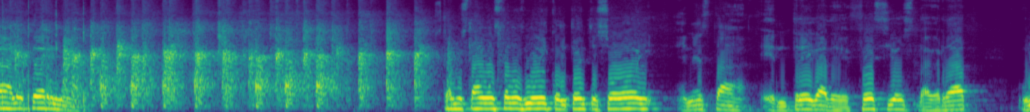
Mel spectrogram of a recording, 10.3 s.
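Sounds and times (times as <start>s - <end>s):
speech: 0.0s - 1.0s, 4.4s - 10.2s
audience applause: 0.0s - 4.6s.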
